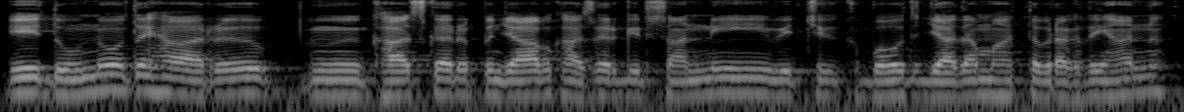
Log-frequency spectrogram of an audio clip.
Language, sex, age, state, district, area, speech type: Punjabi, male, 30-45, Punjab, Patiala, urban, spontaneous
